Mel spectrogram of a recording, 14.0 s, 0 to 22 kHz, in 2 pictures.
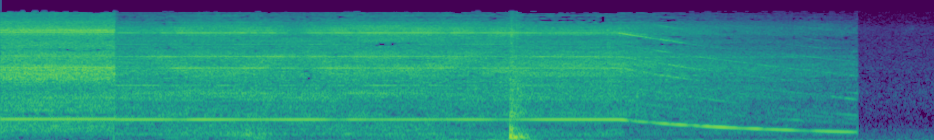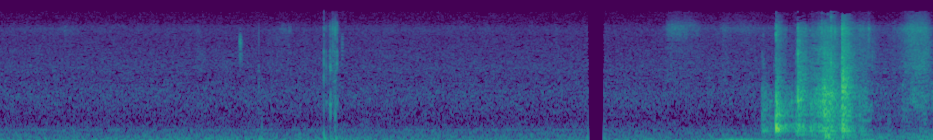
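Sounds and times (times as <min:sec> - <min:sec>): vacuum cleaner motor whine: 0:00.0 - 0:06.4.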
